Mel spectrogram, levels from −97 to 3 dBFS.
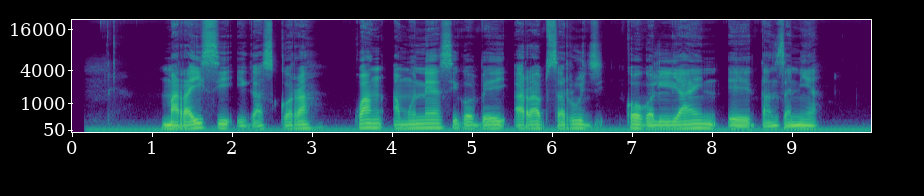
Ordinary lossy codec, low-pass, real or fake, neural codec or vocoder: none; none; real; none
